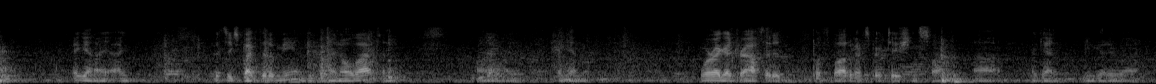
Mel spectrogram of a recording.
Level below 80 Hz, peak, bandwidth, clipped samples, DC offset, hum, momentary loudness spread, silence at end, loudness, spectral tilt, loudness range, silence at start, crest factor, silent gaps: -74 dBFS; -16 dBFS; 6.4 kHz; under 0.1%; under 0.1%; none; 15 LU; 0 s; -38 LUFS; -5 dB/octave; 4 LU; 0 s; 22 dB; none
